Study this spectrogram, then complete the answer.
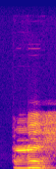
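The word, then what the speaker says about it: plus: प्लुस ये प्लस के spelling English वाले ही है लेकिन ये उ कहते हैं। प्लुस प्लुस सिवाय क्लश जीबल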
